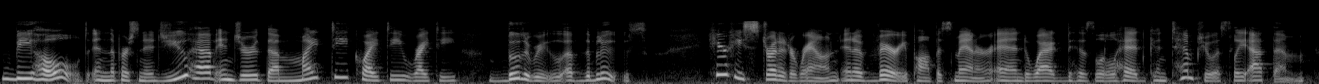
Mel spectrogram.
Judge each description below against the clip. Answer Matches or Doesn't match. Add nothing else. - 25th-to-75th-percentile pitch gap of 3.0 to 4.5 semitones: Doesn't match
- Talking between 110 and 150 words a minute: Matches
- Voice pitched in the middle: Matches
